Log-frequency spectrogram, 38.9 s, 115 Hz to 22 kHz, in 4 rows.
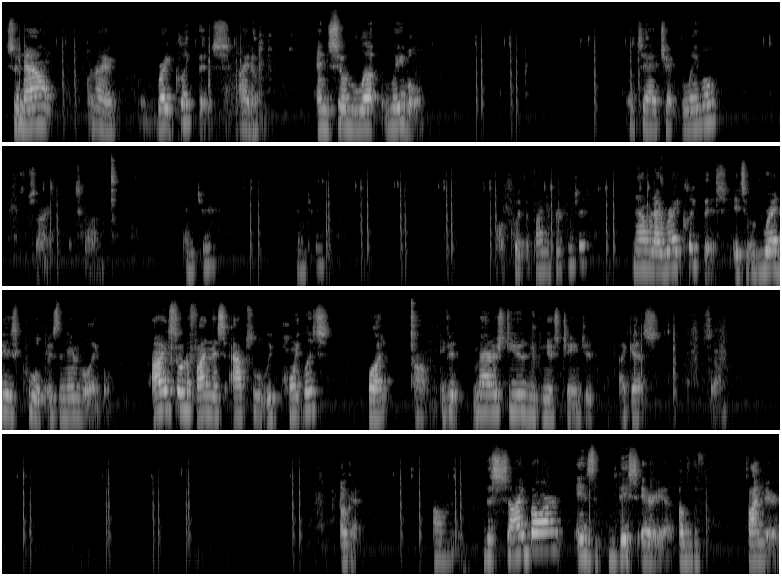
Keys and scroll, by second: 0.1 typing.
